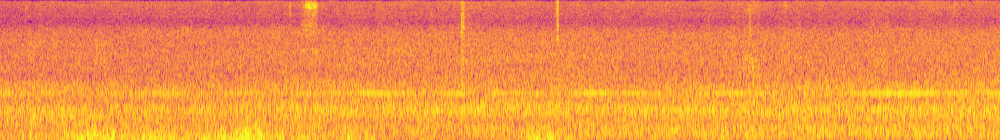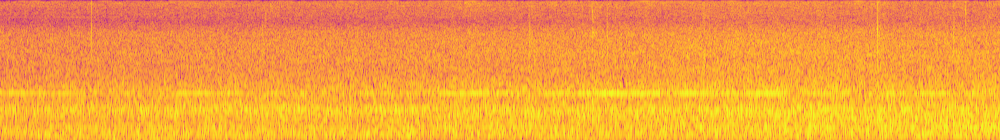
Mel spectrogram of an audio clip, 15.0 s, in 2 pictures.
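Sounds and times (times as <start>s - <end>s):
train equipment hum: 0.0s - 15.0s
faint high-pitched tone: 4.2s - 13.7s.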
